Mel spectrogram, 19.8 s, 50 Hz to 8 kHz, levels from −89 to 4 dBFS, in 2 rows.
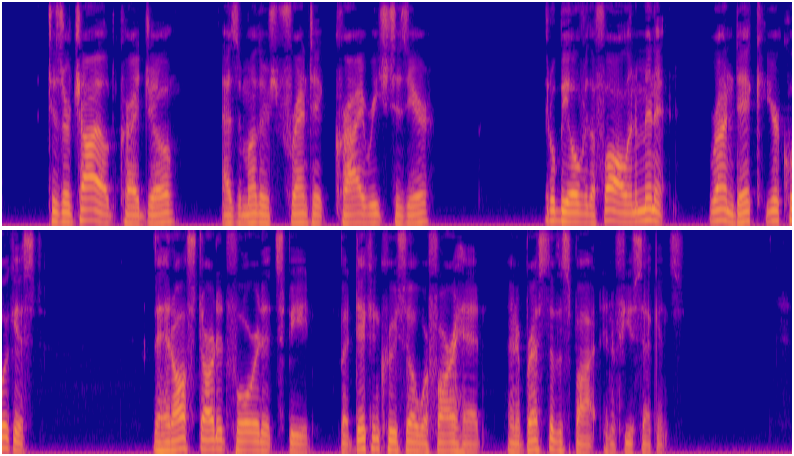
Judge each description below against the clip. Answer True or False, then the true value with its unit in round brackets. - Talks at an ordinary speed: True (145 wpm)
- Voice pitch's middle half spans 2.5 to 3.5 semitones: True (2.8 semitones)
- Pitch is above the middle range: False (115 Hz)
